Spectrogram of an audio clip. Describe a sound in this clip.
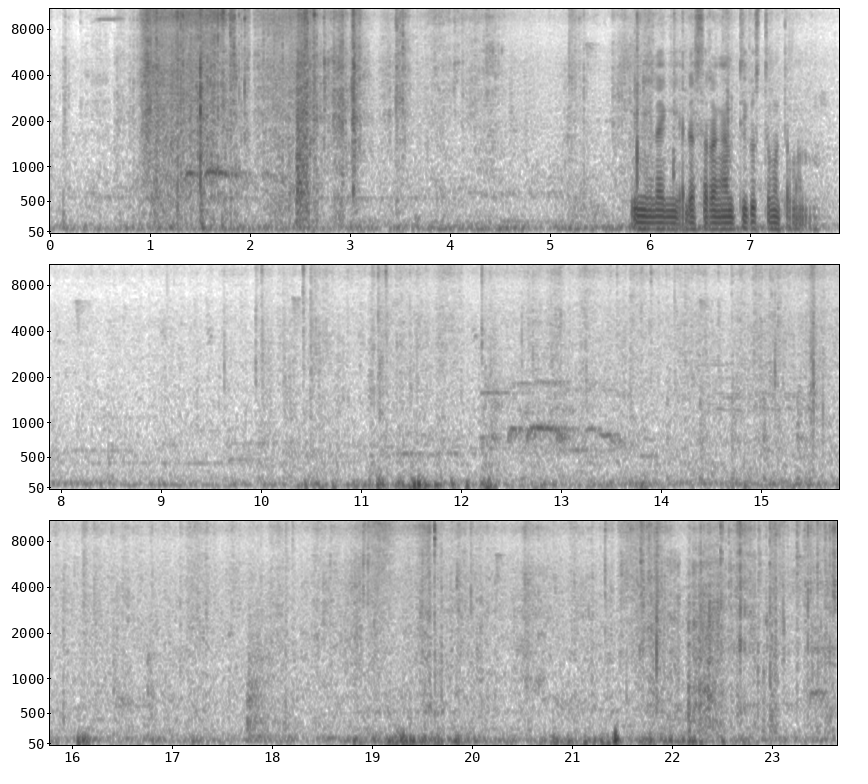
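Corn leaves rustle and brush close by.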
